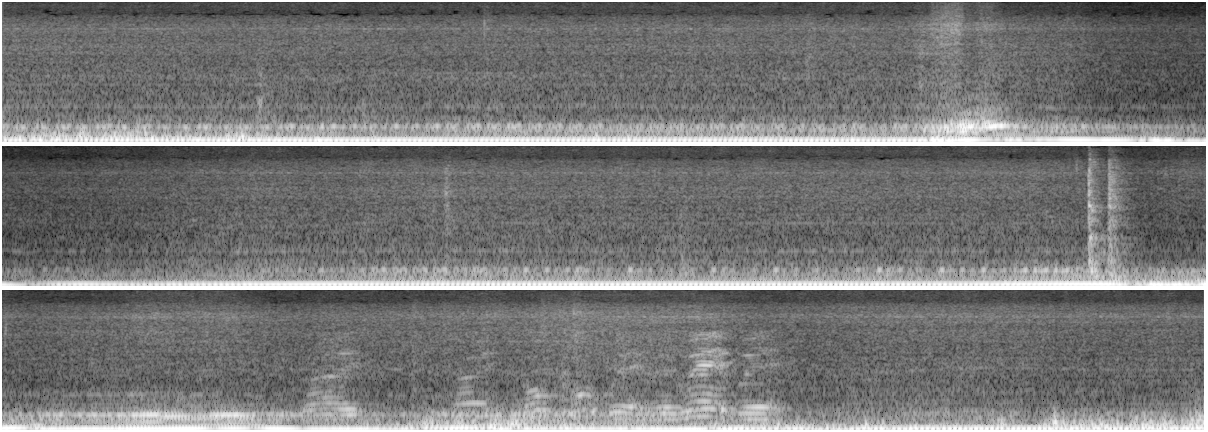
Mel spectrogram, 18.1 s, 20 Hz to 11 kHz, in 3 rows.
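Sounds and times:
car engine idling: 0.0 - 18.0.

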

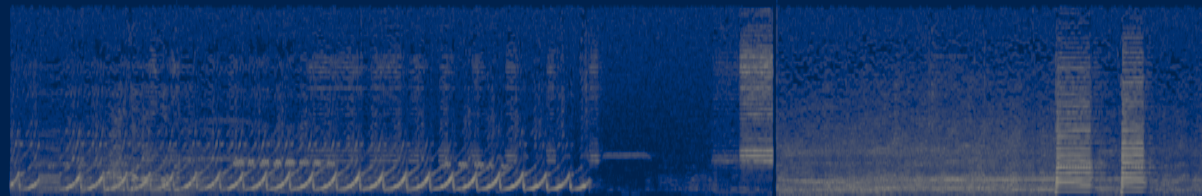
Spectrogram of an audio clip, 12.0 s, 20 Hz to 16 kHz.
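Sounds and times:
police siren yelping: 0.1 - 6.0.

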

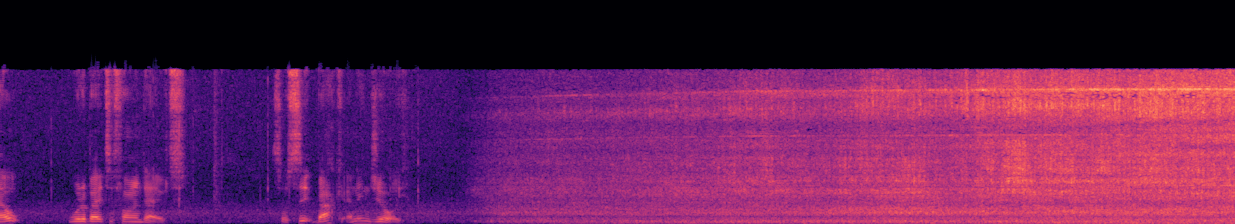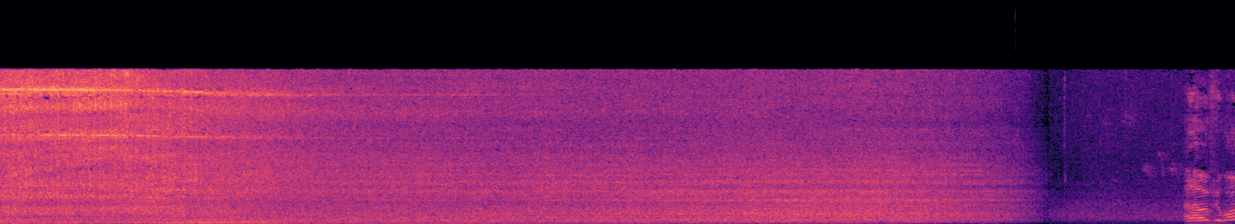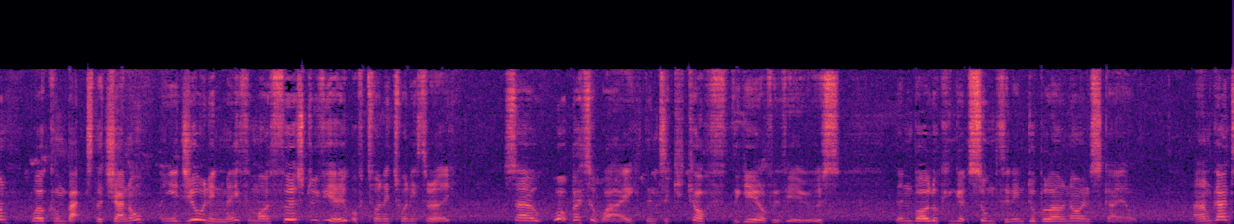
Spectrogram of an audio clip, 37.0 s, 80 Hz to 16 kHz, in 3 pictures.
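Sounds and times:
passenger train passing: 4.7 - 22.8.

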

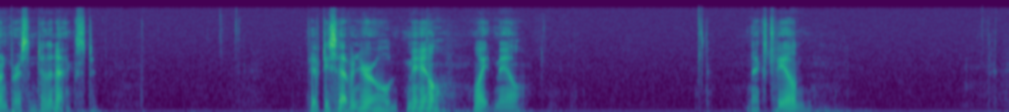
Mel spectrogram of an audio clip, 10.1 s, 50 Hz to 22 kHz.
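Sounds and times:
steady low hum: 0.0 - 10.0
faint clicks: 1.0 - 2.6.

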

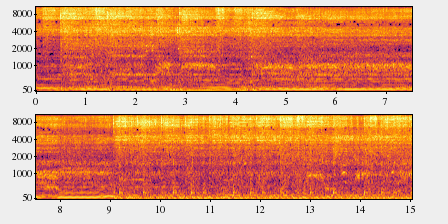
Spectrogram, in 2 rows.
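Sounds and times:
heavy metal band playing loud: 0.0 - 15.0.

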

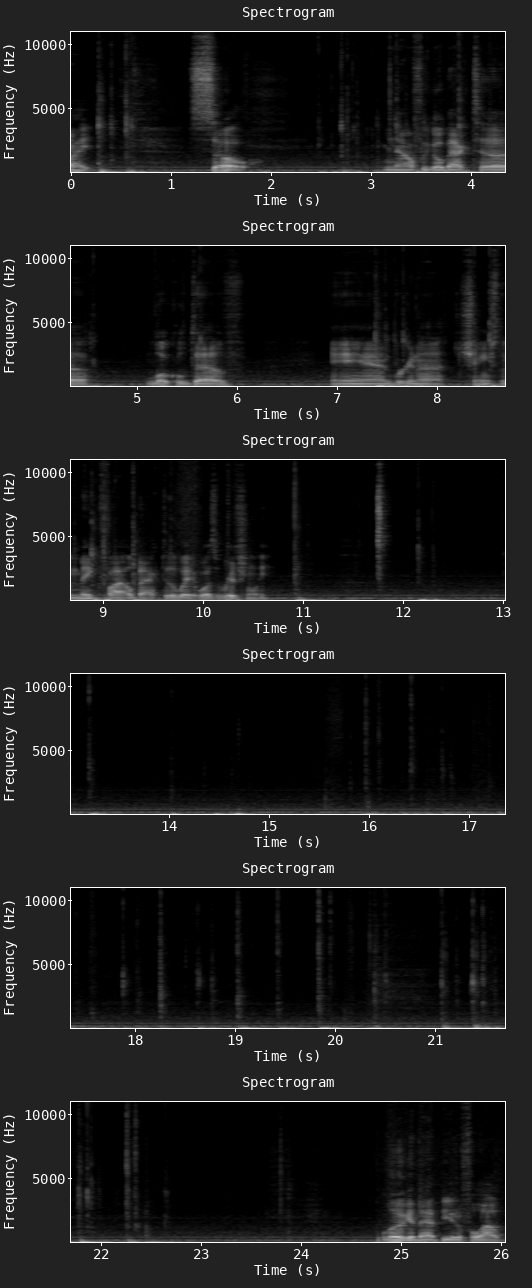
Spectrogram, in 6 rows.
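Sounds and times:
faint steady hum: 0.0 - 26.0
typing on computer keyboard: 0.2 - 0.7, 2.4 - 3.2, 15.9 - 22.7.

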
